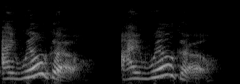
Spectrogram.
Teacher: there's a special reason why you're saying will. You're kind of emphasizing or disagreeing with what I'm saying.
